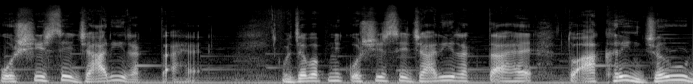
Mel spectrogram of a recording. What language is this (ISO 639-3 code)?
hin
